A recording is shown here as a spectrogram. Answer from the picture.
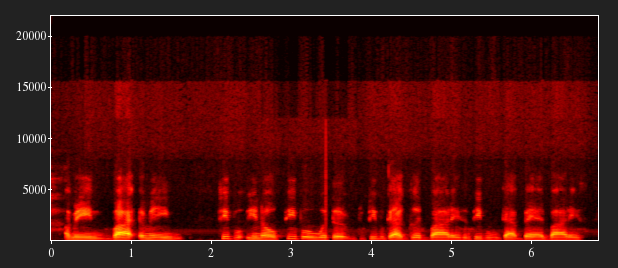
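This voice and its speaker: Moderate pace and ordinary pitch variation from a woman with a very deep, low voice. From California. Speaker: live stream guest. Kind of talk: casual chat.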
